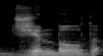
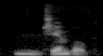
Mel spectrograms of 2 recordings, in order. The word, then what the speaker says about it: gimbaled: The guy says it has gimbaled arms instead of gimbaled. Jimbled.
